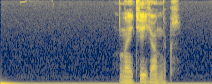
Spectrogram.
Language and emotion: Russian, neutral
